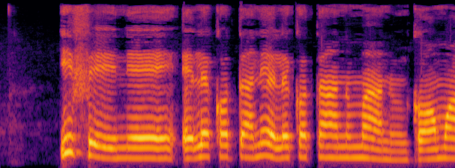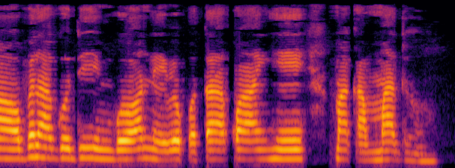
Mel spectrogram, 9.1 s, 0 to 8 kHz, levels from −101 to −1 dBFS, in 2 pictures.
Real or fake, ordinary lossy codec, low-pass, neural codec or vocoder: real; AAC, 32 kbps; 7.2 kHz; none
